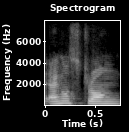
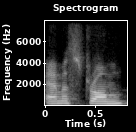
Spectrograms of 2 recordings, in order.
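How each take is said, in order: First: It is said with 'ng' and ends in 'ng'. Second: It is said with 'm' and ends in 'm'. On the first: "খুবই অদ্ভুত শোনায়" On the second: "তোরা অ্যামস্ট্রম"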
